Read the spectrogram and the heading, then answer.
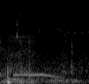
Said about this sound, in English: Brilliant weather. Not a cloud in the sky. Birds are out chickens are feeding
